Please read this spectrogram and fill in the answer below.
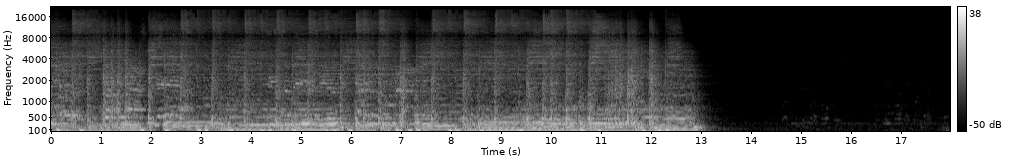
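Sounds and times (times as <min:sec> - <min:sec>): punk rock band playing live: 0:00.0 - 0:13.1.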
